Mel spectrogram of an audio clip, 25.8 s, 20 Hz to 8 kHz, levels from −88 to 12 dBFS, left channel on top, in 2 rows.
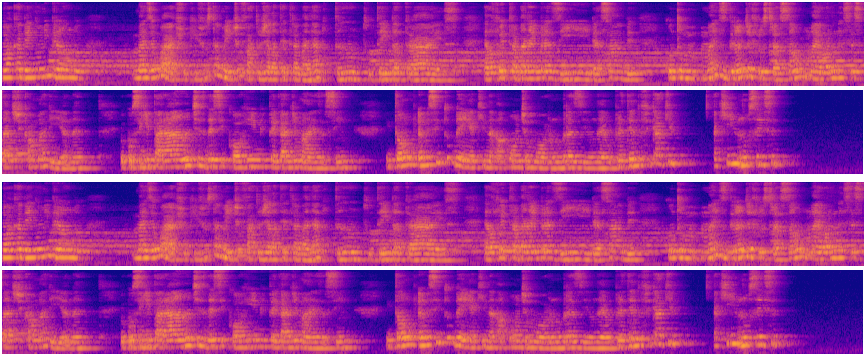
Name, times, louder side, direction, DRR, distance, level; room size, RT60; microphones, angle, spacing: voice 1, 0.0-1.4 1.9-23.0 23.6-24.5, equal, 20° left, -2 dB, 1.0 m, -18 dB
sound 1, 0.7-13.4, left 4 dB, 75° left, 0.5 m, -30 dB
3.5 x 2.8 x 2.9 m, 0.81 s
head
